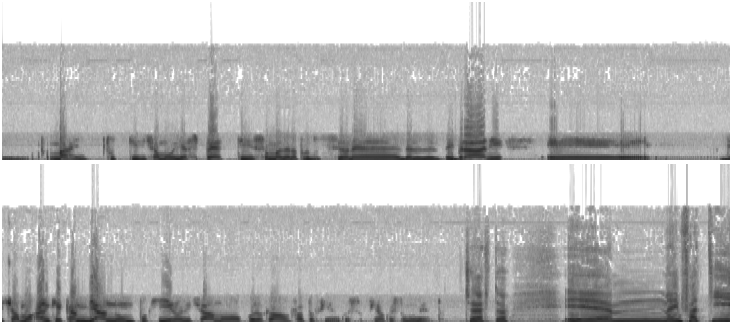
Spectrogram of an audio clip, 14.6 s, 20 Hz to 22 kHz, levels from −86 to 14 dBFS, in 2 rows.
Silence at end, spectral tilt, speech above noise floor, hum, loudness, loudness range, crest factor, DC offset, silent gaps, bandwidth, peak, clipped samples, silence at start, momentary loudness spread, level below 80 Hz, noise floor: 0 s; -5 dB/octave; 24 dB; none; -10 LUFS; 4 LU; 10 dB; under 0.1%; none; 17 kHz; 0 dBFS; under 0.1%; 0 s; 12 LU; -34 dBFS; -34 dBFS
